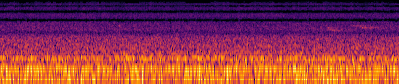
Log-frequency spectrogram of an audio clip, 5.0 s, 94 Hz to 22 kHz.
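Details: A swarm of Japanese honey bees on 17 June 2024 at 12:50, Yatsugatake highlands, Yamanashi, at 1054 m, after strong winds subsided. Constant, full humming drone of countless wings, steady from start to end.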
